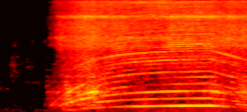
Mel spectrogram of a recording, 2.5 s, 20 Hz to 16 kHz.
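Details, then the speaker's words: Old Makita 8400D 9.6V cordless hammer drill, motor tested: quick spin-up to clean steady whine, no grinding or rattle; motor and battery work, switch doesn't (corroded push-switch contacts). "Right, well that's good. Motors works. That is a lovely big motor. Motor works, switch doesn't."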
